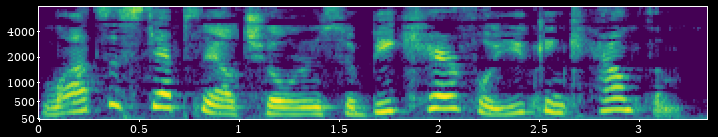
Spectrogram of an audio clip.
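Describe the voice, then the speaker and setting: A woman's voice: on the high side, sing-song, normal speed, a little hiss or hum. A woman voicing a kindly, capable mother rat who takes charge in a children's storybook. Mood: instructing. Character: motherly, reassuring rat mother, sewer old-timer.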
